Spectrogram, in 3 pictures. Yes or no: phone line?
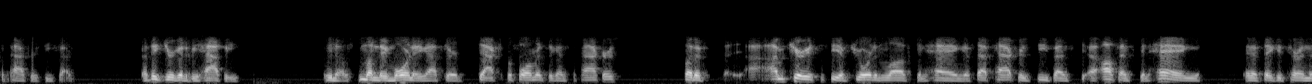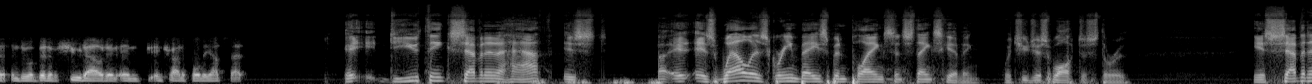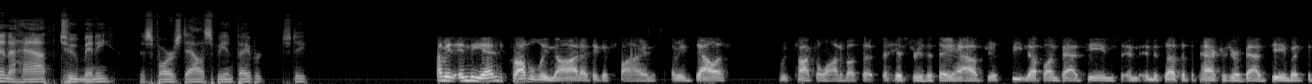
yes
